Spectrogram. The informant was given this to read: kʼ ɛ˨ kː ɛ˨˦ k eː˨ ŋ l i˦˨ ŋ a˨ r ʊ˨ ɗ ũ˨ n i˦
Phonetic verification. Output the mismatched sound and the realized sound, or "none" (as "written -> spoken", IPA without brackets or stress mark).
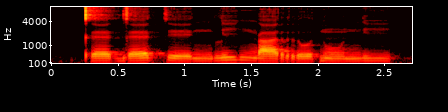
kː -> ɡ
